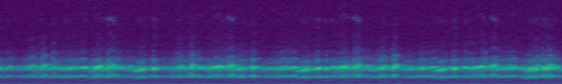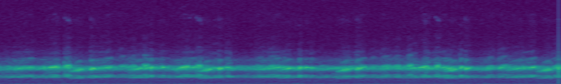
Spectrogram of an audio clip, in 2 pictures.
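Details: Many frogs croaking through a spring night in a wetland behind a house, live and unlooped: a dense, continuous trilling chorus in two bright bands, pulsing slightly, with no other sounds standing out.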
